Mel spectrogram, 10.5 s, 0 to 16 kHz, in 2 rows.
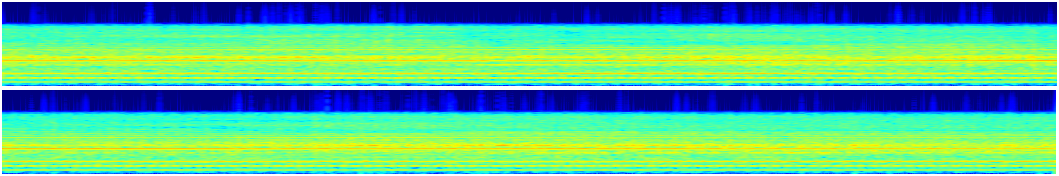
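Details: Kirby Classic 1-CR vacuum, used three times after thrift-store purchase, growing louder and shakier: loud steady motor roar with fixed hum and unchanging sharp whine; worn motor bearings.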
